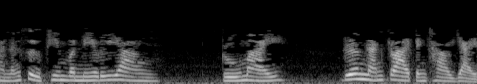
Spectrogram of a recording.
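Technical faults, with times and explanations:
Throughout, transcoding between lossy codecs: the speech was likely squeezed through a low-bitrate codec and then re-encoded, which fits MP3 near 16 kbit/s followed by Vorbis near 24 kbit/s. Nothing survives above 5.6 kHz, and both codecs' smearing and warbling artefacts stack.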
